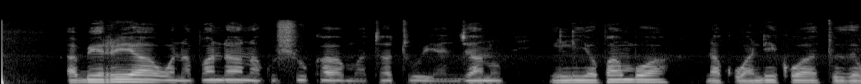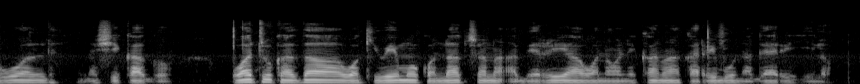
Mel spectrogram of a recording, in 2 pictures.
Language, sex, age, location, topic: Swahili, female, 36-49, Nairobi, government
